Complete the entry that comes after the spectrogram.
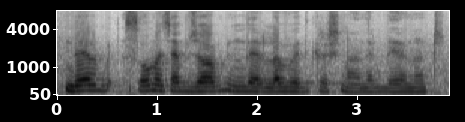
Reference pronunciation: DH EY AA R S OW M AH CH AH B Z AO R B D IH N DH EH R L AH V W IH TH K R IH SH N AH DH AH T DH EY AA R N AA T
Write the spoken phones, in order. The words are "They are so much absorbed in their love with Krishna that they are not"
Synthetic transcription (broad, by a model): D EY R S OW M AH CH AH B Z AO R B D IH N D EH R L AH V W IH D K R IH SH N AH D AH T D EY R N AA T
